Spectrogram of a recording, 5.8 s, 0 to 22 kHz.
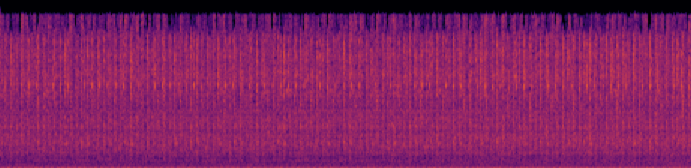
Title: Vios Gen 2 - Loud Chirping sound coming from the engine bay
